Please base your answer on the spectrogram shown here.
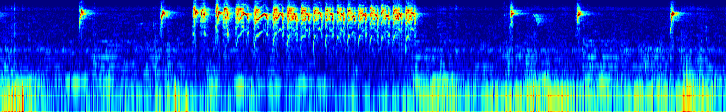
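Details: Sunbird (sogon) used as a lure for other sunbirds: isolated sharp high chips, then a rapid high buzzy trill of about two seconds, followed by more single chips spaced roughly a second apart.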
